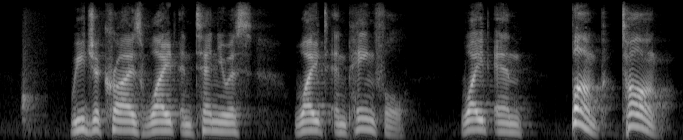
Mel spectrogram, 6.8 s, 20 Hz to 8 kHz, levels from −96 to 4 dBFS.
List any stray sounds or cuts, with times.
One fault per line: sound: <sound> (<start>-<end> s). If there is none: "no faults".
sound: whoosh (0.2-0.5 s)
